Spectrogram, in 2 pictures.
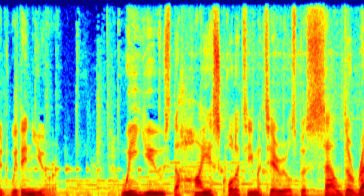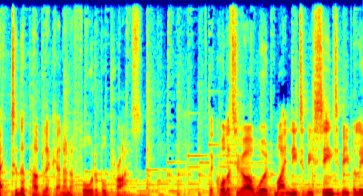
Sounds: speech
music

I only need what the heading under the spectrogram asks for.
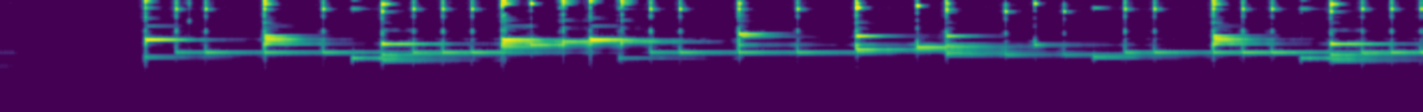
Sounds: music

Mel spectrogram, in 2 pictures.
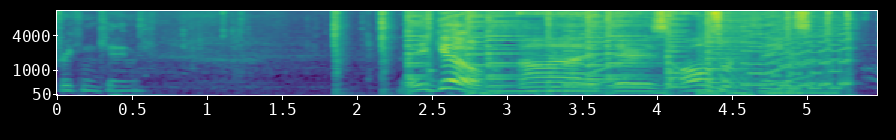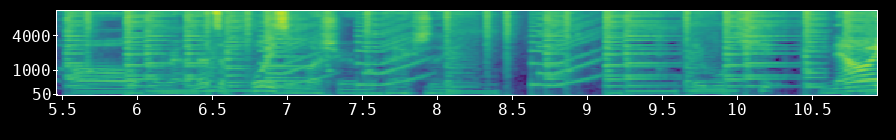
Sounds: speech

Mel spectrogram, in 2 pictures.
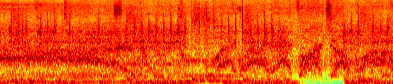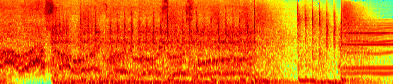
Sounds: music

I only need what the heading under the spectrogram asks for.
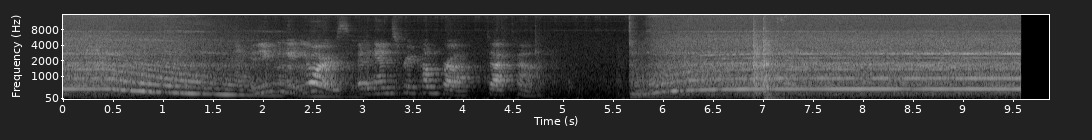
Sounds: speech

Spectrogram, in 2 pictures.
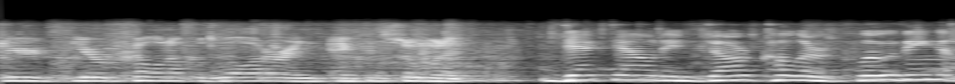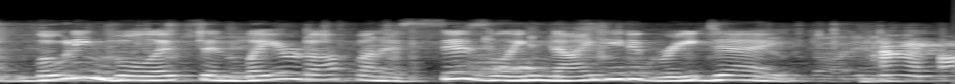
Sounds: speech

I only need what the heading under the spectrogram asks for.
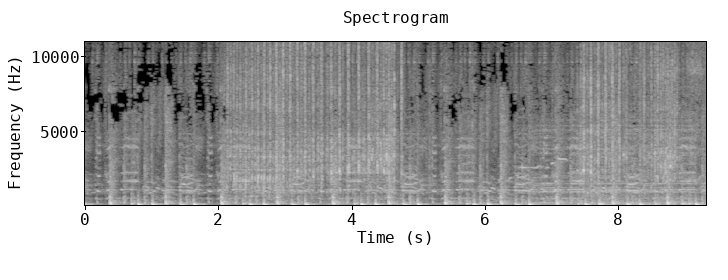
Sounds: music
scratching (performance technique)

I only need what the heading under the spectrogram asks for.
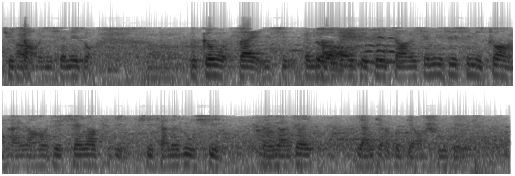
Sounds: speech

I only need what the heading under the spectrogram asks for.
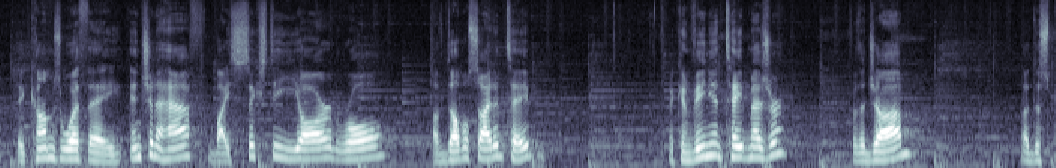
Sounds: music
speech

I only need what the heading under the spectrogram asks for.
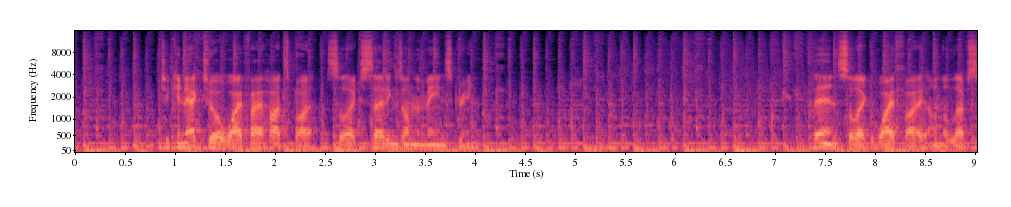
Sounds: speech
music

